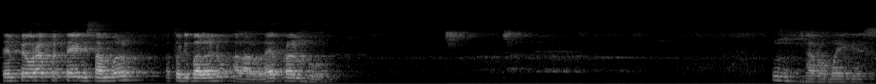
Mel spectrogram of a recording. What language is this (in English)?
Indonesian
